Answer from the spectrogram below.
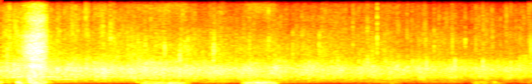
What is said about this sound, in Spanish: Alguien que aplauda mejor que eso en esta mañana.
